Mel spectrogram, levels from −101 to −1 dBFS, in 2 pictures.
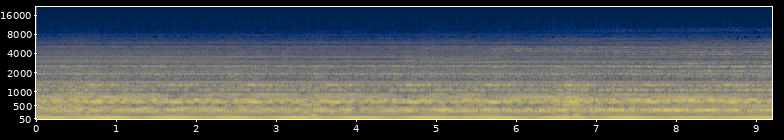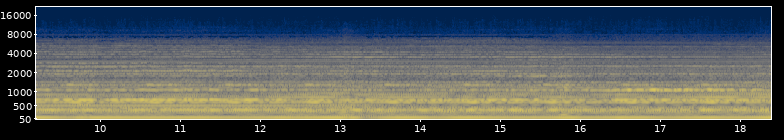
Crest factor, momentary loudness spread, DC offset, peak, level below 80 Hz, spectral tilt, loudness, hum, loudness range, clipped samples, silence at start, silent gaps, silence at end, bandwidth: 16 dB; 3 LU; under 0.1%; -4 dBFS; -34 dBFS; -8.5 dB/octave; -21 LUFS; none; 2 LU; under 0.1%; 0 s; none; 0 s; 6.4 kHz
